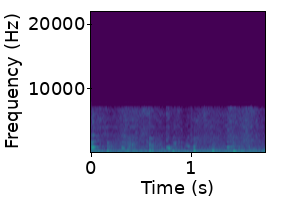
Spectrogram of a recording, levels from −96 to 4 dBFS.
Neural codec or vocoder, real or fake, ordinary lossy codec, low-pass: codec, 16 kHz, 2 kbps, FunCodec, trained on Chinese and English, 25 frames a second; fake; Opus, 64 kbps; 7.2 kHz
